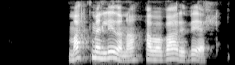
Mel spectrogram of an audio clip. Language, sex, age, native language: Icelandic, female, 40-49, Icelandic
